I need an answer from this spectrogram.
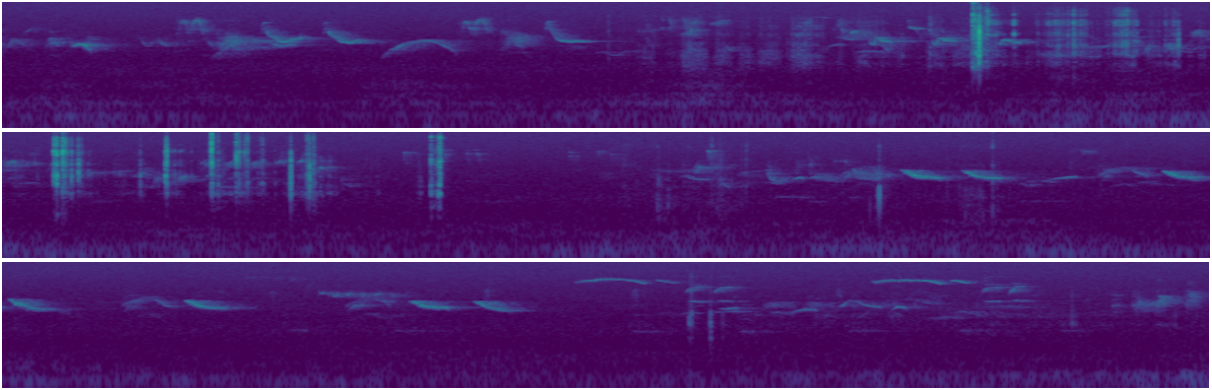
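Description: Small birds singing and chirping, faint, with a quick run of repeated chirps in the middle, over a low steady rumble. A cluster of sharp ticks comes in the first half, the loudest of them the single loudest sound.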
